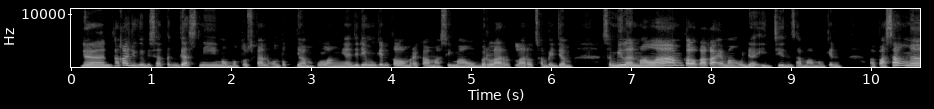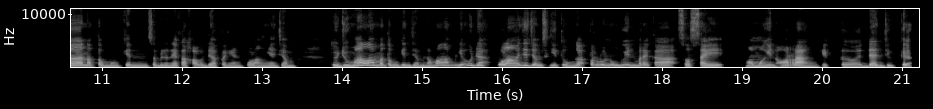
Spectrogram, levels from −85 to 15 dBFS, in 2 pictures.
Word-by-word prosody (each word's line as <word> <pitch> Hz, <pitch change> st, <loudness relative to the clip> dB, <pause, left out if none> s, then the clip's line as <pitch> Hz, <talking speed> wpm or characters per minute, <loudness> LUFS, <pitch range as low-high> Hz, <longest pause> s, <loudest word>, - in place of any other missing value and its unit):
dan 225 Hz, 0 st, +4 dB
Kakak 310 Hz, +5 st, +2 dB
juga 260 Hz, 0 st, -2 dB
bisa 240 Hz, 0 st, -4 dB
tegas 255 Hz, +2 st, -1 dB
nih, 225 Hz, -2 st, -1 dB
memutuskan 210 Hz, +3 st, -4 dB
untuk 210 Hz, +3 st, -7 dB
jam 195 Hz, -1 st, -1 dB
pulangnya, 195 Hz, 0 st, -4 dB
jadi 215 Hz, +2 st, 0 dB
mungkin 255 Hz, +2 st, -3 dB
kalau 215 Hz, -2 st, +1 dB
mereka 205 Hz, +1 st, -3 dB
masih 205 Hz, +1 st, -4 dB
mau 200 Hz, 0 st, 0 dB
berlarut-larut 195 Hz, 0 st, -1 dB
sampai 195 Hz, -2 st, -5 dB
jam 195 Hz, 0 st, -2 dB, 0.4 s
09:00 230 Hz, -1 st, +5 dB
malam, 230 Hz, +7 st, +6 dB
kalau 245 Hz, -2 st, +7 dB
Kakak 240 Hz, 0 st, +5 dB
emang 215 Hz, -2 st, -2 dB
udah 210 Hz, -2 st, 0 dB
izin 205 Hz, +1 st, -3 dB
sama 205 Hz, -2 st, -4 dB
mungkin, 195 Hz, +1 st, -5 dB, 0.4 s
eee, 210 Hz, -, -7 dB
pasangan 240 Hz, +1 st, +4 dB
atau 215 Hz, -1 st, -2 dB
mungkin 205 Hz, 0 st, -3 dB
sebenernya 205 Hz, 0 st, -2 dB
Kakak 200 Hz, -2 st, -3 dB
udah 195 Hz, -, -1 dB
pengen 200 Hz, 0 st, -6 dB
pulangnya 200 Hz, -1 st, -3 dB
jam 195 Hz, -1 st, -5 dB, 0.4 s
07:00 225 Hz, -1 st, +3 dB
malam, 295 Hz, +3 st, +6 dB
atau 220 Hz, -2 st, -2 dB
mungkin 215 Hz, 0 st, 0 dB
jam 205 Hz, -1 st, -1 dB
06:00 205 Hz, -, -2 dB
malam, 275 Hz, +1 st, +1 dB
ya 260 Hz, -, +1 dB
udah, 300 Hz, -2 st, +1 dB
pulang 255 Hz, -1 st, +4 dB
aja 295 Hz, -, +1 dB
jam 265 Hz, -2 st, +1 dB
segitu. 240 Hz, -1 st, -4 dB
Nggak 210 Hz, 0 st, -3 dB
perlu 250 Hz, +1 st, -2 dB
nungguin 235 Hz, -2 st, -1 dB
mereka 225 Hz, -1 st, -1 dB
selesai 215 Hz, -1 st, -2 dB, 0.3 s
ngomongin 210 Hz, +1 st, 0 dB
orang, 210 Hz, -5 st, +2 dB
gitu, 175 Hz, -1 st, -7 dB
dan 210 Hz, +1 st, +2 dB
juga 200 Hz, +5 st, 0 dB
215 Hz, 170 wpm, -23 LUFS, 200-235 Hz, 0.4 s, kalau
